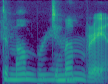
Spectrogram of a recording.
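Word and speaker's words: Demonbreun: Like, we have a street in Nashville that's spelled Demon Bruin, and is not in the slightest pronounced that way. It's Demumbrian.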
